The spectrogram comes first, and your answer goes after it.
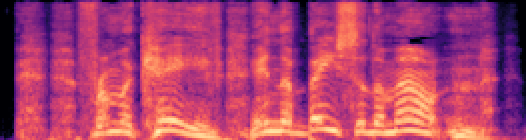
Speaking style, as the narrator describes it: Mac panted, as they ran the last few meters to the ATUV

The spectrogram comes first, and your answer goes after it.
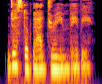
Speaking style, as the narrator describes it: he murmurs

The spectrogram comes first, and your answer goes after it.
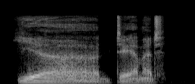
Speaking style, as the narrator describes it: growled Bunny

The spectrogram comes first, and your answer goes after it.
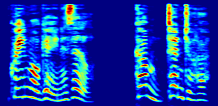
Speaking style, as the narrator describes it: said Morgause sharply, with a catch of breath, then called out

